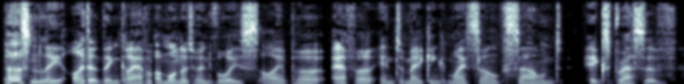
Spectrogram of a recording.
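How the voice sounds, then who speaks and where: Low, monotone man, dry and deadpan. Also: normal speed, no echo. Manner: fairly monotone, plain matter-of-fact delivery. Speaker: narrator and video creator. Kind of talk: personal vlog monologue, voice only.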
